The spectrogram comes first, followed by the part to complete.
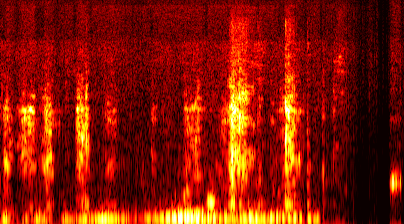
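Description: Near silence: faint room tone with a low hum and faint indistinct sounds, fading out about three seconds in.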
